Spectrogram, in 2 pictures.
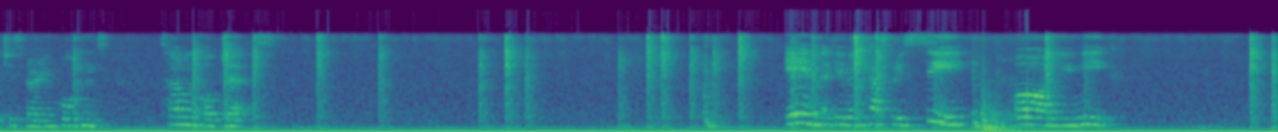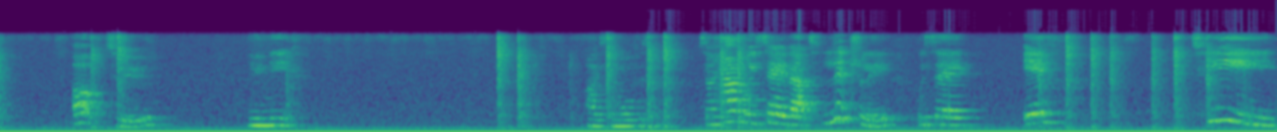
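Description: A woman speaks calmly, lecturing.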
